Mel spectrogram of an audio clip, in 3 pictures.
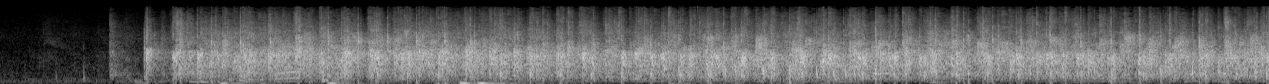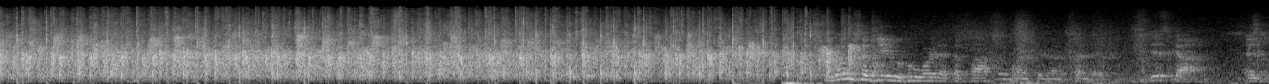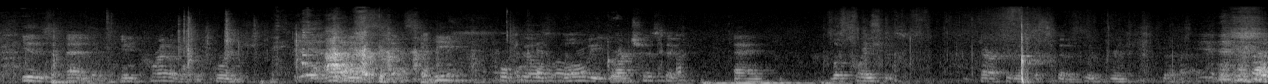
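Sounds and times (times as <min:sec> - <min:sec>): crowd applauding: 0:01.1 - 0:21.7.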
